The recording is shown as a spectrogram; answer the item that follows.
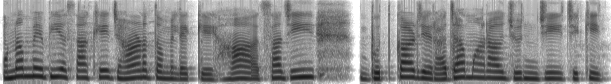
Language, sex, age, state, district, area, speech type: Sindhi, female, 18-30, Gujarat, Junagadh, rural, spontaneous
